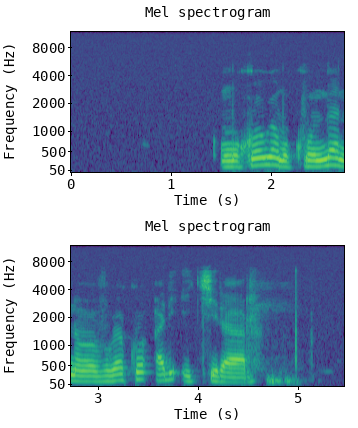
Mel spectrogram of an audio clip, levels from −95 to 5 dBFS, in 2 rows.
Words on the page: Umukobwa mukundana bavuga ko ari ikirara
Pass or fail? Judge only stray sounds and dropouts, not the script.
pass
